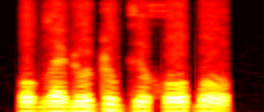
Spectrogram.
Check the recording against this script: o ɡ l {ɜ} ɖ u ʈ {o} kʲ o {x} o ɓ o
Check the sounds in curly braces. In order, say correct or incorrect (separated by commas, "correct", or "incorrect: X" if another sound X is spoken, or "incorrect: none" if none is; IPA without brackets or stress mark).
correct, incorrect: u, correct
